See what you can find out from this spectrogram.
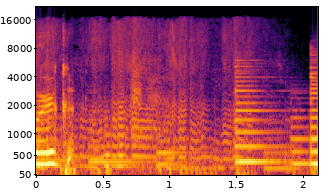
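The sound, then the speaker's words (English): A mosquito buzzes in a faint, tonal, wavering drone that comes in a few short bursts, rising and dipping slightly in pitch. “A bee. I think it's actually a mosquito.”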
